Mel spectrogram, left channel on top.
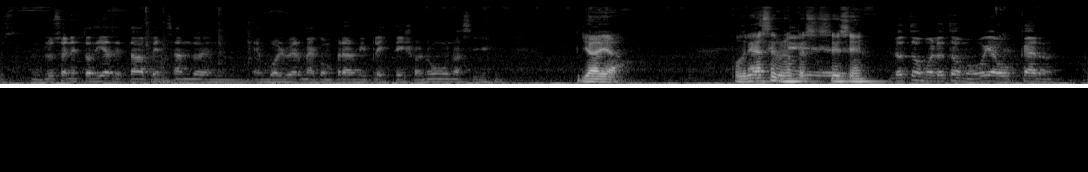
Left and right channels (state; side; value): silent; right; digital silence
